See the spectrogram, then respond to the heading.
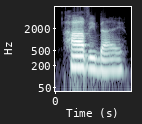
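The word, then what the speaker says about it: Hervey Bay: Harvey Bay. Oh, is it with an E and it's pronounced Harvey?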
